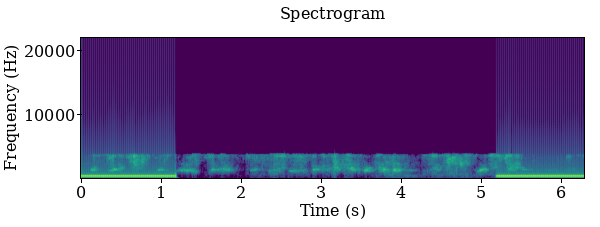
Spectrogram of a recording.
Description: Ringback tone (North America), 440 + 480 Hz.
